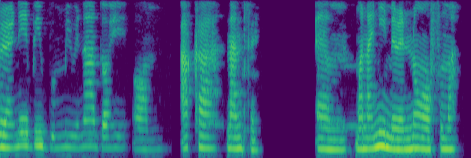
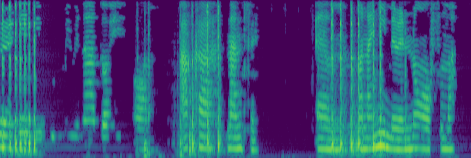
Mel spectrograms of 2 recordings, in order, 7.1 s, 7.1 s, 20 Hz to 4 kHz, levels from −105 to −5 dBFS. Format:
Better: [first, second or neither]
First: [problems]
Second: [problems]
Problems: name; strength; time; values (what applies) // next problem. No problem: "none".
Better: first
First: none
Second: noise reduction (classical method spectral subtraction)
